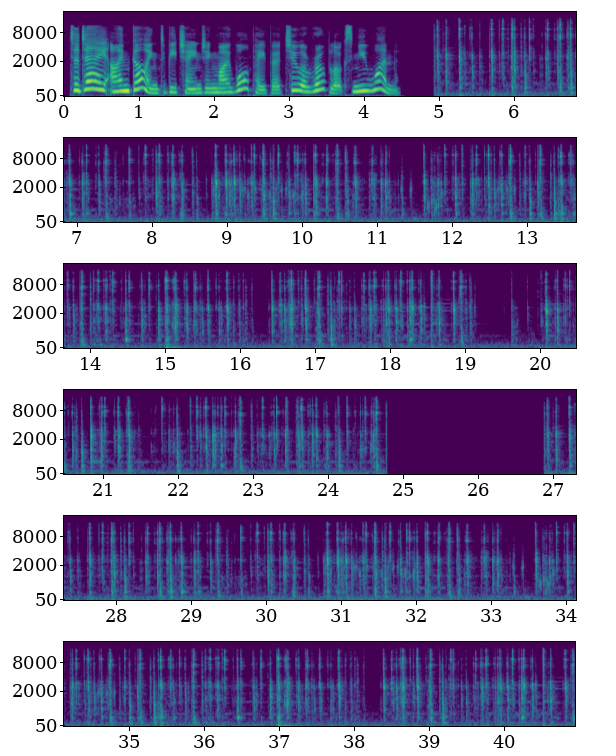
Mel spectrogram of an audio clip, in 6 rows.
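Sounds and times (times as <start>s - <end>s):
rapid keyboard-like clicks: 5.0s - 24.8s, 26.9s - 40.9s.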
